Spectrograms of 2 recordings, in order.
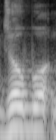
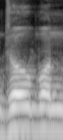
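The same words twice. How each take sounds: The two takes are said the same way.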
